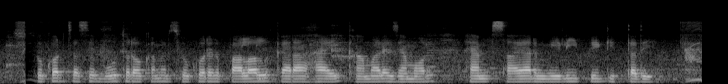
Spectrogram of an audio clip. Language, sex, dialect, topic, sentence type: Bengali, male, Jharkhandi, agriculture, statement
